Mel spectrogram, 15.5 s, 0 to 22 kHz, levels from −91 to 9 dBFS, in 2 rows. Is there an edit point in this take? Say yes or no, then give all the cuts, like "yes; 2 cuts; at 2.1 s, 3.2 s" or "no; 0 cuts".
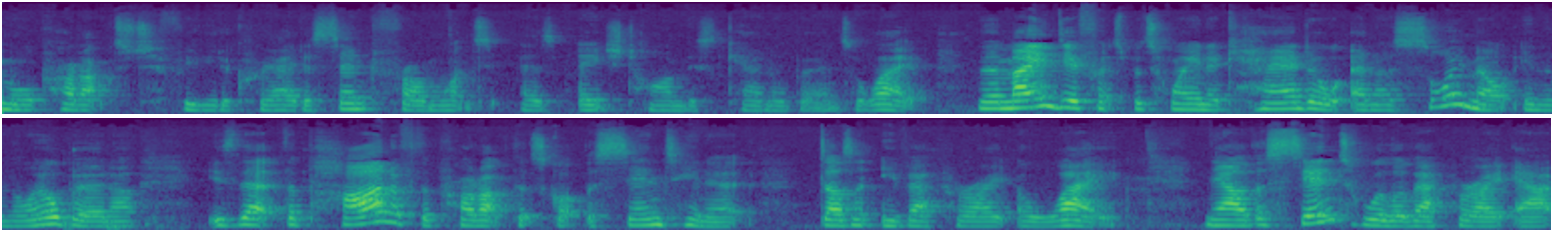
no; 0 cuts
